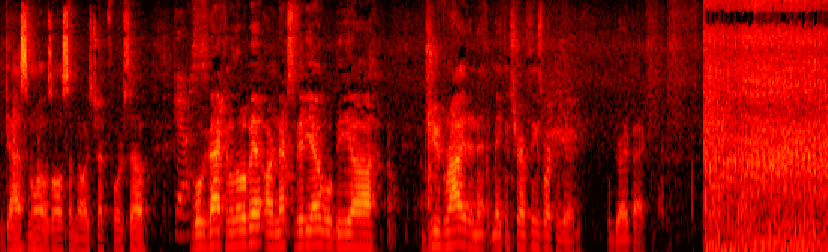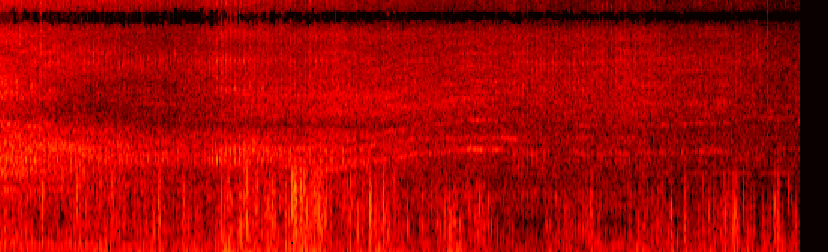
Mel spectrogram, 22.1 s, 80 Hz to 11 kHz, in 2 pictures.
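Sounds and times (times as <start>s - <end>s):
four-wheeler engine humming: 9.4s - 21.7s.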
